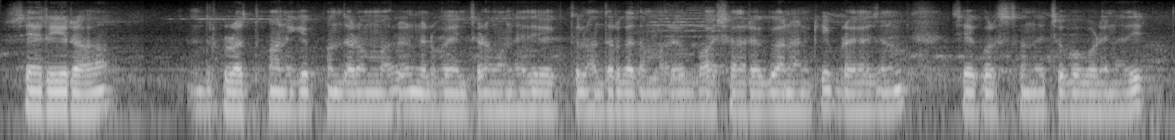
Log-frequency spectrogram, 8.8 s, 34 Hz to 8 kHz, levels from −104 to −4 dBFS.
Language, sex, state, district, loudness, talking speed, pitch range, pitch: Telugu, male, Telangana, Nalgonda, -32 LUFS, 90 wpm, 105-110 Hz, 105 Hz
